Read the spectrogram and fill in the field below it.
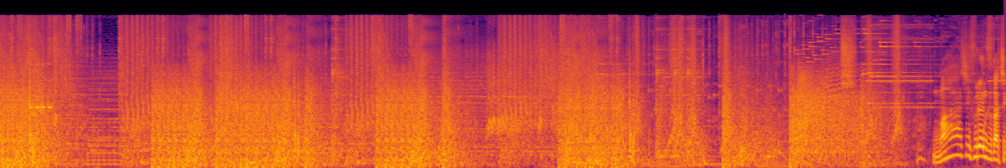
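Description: Game music plays loudly with a busy beat.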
